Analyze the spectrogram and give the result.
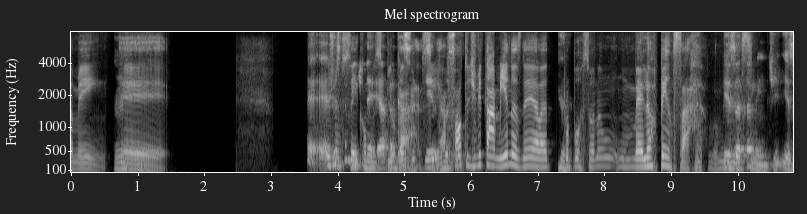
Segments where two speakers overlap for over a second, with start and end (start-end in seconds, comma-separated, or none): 3.8-5.8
